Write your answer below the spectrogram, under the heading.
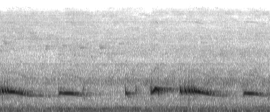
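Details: Tekukur kelantan, a spotted dove, coos in soft, low, hollow notes. Several slightly falling coos are grouped into phrases about every one to two seconds, with faint low rumbling behind.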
